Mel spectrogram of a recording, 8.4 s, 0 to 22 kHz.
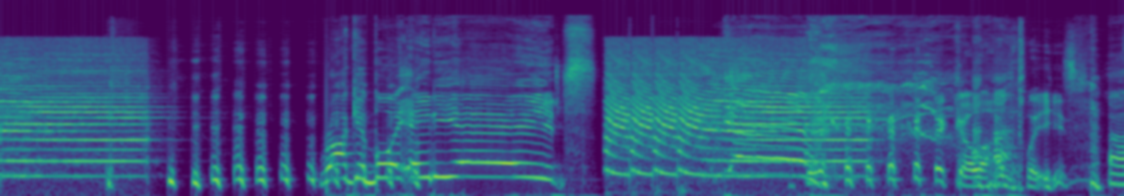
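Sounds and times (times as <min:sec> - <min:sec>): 
loud sustained air horn blast with brassy tone: 0:00.0 - 0:01.2, 0:04.5 - 0:06.7
laughter: 0:00.8 - 0:03.4, 0:05.6 - 0:08.4
speech: 0:01.2 - 0:08.4.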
